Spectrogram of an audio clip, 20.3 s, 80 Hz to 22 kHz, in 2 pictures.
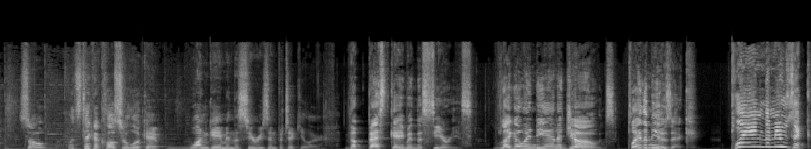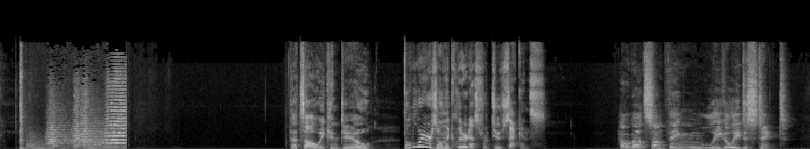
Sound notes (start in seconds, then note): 12.0 silence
